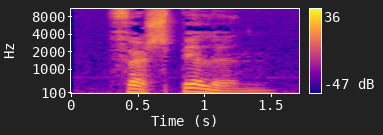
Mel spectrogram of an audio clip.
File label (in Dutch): "verspillen", Dutch; 'to waste'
